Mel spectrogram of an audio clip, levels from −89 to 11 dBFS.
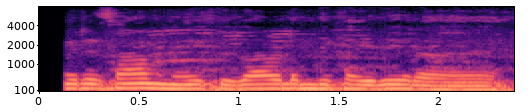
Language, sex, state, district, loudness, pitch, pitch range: Hindi, male, Haryana, Charkhi Dadri, -10 LUFS, 150 Hz, 140-150 Hz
